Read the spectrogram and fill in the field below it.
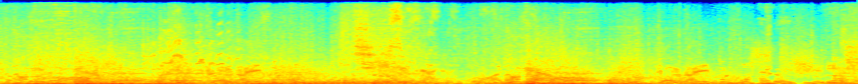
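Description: Heavy punches and hits land with loud impacts.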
